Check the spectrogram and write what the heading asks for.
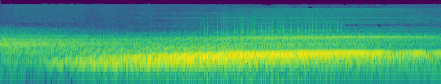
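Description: Hard psytrance breakdown: a droning, siren-like synthesizer with no kick drum, swelling louder about a second in and growing brighter towards the end.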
